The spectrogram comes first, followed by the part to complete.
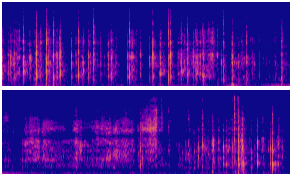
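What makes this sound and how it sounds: A small rectangular gold printed cardboard box for Pantene hair spray, with the bottle likely inside, is scratched and tapped with short nails. Quick dry clicking taps come in busy clusters, broken by stretches of soft, scratchy rustling mostly in the midrange. The sound is quiet and close, and each tap dies out almost instantly.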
